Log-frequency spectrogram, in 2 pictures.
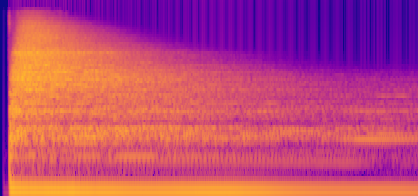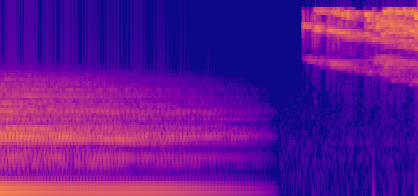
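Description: A single deep gong strike that rings on with many overtones and dies away over about seven seconds. After a moment's silence, jingle bells start jangling near the end.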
